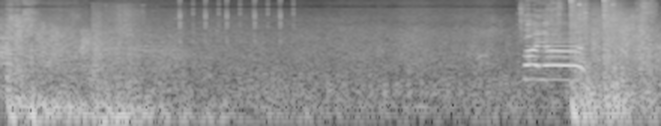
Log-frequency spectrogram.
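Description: Ship cannon fire at sea in Assassin's Creed Rogue, heard as a loud burst near the end over steady wind and crashing waves, with a faint whistling tone leading in.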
